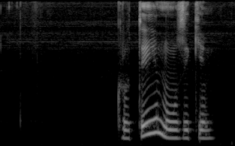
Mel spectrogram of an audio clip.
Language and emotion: Russian, sad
